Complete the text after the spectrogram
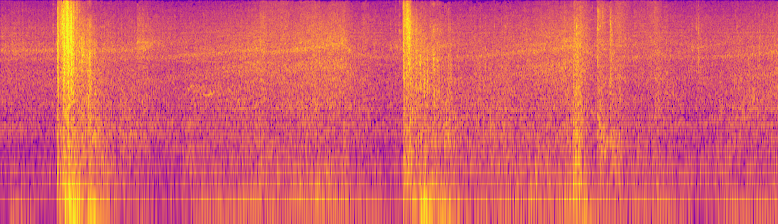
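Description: A tank engine rumbles steadily as the tank rolls along.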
